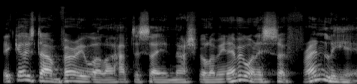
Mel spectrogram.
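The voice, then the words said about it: Distinctive, appealing accent. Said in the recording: “my God, the accent. I mean, you could just read off the menu and we would stay attentive ... everybody says, I love your accent.”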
